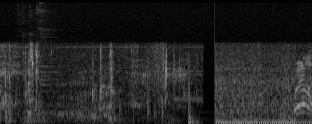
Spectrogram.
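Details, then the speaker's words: Car after shade-tree exhaust fix, a pipe spacer keeping the muffler from banging into the frame: after handling noise, steady low drone with no banging or rattling; rattle fixed, exhaust sounds solid. "did fix the rattle that sounds great"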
